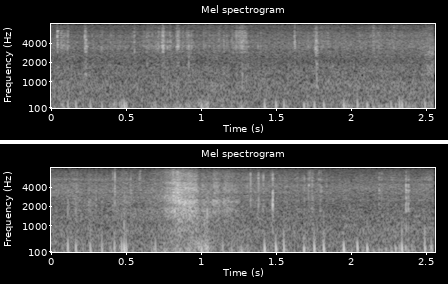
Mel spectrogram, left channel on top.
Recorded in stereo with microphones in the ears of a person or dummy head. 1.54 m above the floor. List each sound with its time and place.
Only background noise.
